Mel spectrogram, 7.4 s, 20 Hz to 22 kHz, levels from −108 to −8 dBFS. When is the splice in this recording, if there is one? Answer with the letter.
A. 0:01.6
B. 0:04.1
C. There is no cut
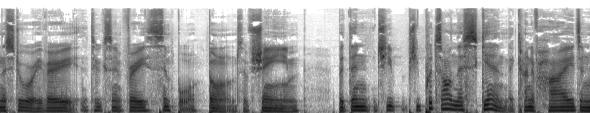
C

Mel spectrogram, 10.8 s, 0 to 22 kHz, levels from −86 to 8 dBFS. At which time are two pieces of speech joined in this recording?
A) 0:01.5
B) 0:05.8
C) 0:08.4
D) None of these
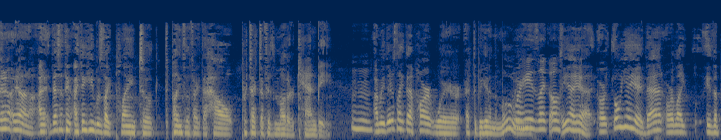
C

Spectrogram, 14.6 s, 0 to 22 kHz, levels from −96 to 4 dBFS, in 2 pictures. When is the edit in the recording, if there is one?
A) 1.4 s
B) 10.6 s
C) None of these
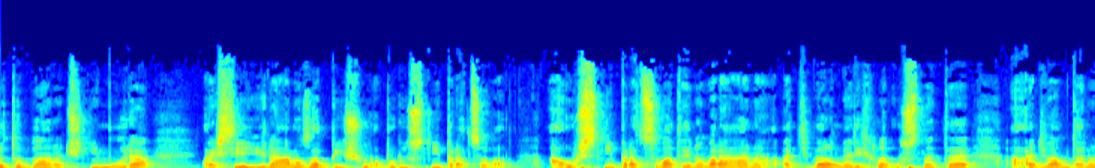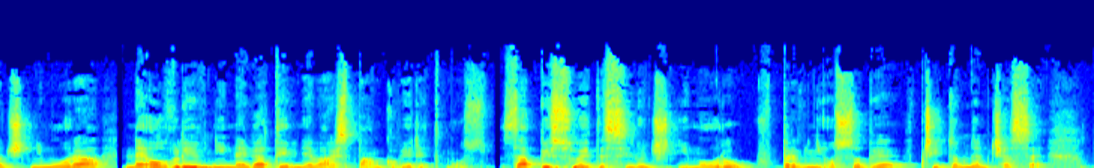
A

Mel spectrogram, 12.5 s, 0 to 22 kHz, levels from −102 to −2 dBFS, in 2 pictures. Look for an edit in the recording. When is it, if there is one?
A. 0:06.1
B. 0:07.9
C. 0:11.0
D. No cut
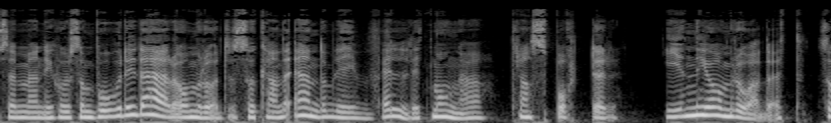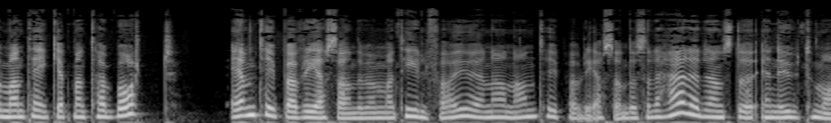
A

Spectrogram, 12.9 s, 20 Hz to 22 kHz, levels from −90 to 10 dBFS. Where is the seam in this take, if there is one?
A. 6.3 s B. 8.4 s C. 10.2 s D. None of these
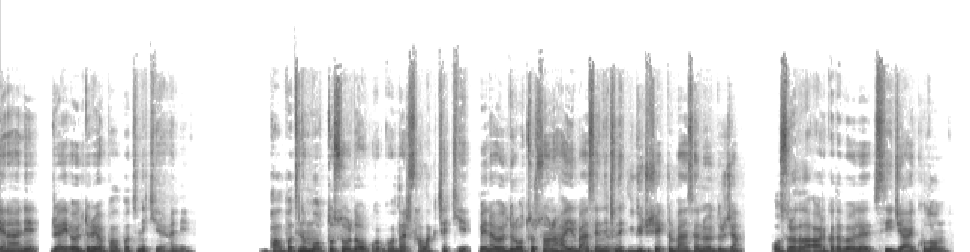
D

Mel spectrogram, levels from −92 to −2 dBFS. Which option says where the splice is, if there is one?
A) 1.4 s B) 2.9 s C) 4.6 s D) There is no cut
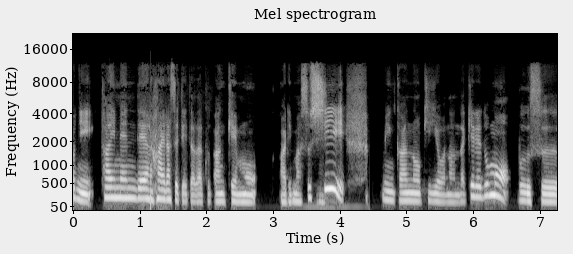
D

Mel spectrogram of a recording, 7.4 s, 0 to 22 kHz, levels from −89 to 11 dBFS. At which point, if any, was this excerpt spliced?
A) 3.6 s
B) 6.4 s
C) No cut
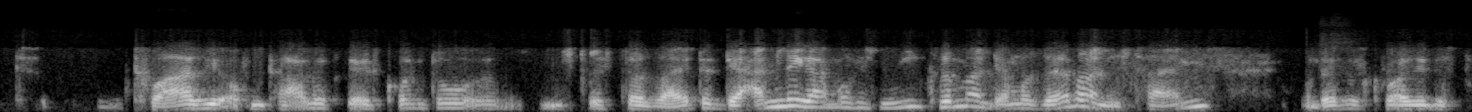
B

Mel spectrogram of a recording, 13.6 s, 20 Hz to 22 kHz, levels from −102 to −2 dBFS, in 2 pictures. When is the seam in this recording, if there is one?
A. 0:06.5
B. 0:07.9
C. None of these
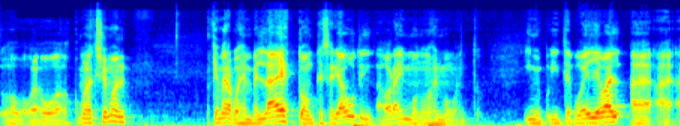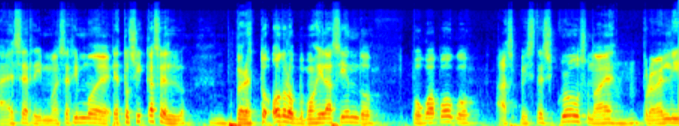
B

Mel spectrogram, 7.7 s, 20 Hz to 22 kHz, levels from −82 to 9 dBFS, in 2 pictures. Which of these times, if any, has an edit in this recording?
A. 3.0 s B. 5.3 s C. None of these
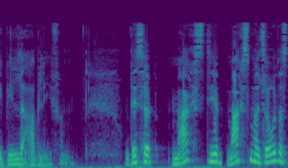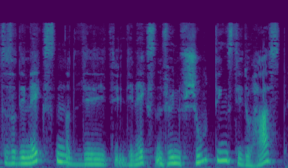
A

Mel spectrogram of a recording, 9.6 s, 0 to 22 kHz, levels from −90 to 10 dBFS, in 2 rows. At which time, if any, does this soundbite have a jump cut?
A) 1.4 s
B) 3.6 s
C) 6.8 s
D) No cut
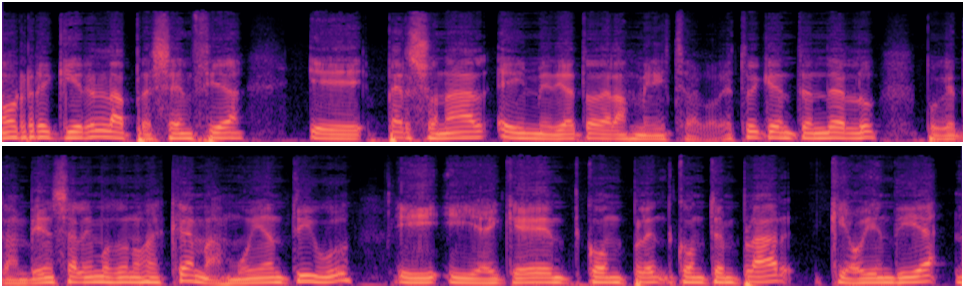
C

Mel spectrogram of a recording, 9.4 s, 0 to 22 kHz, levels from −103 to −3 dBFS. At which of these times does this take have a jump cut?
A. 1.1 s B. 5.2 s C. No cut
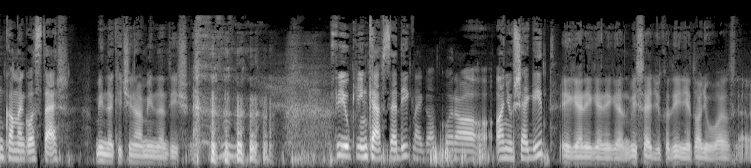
B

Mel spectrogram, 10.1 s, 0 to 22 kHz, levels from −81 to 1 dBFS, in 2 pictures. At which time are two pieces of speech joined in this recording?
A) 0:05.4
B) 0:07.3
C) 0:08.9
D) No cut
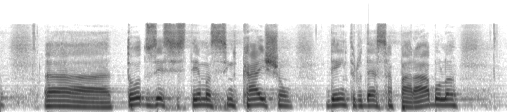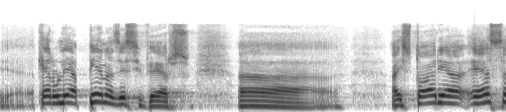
A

